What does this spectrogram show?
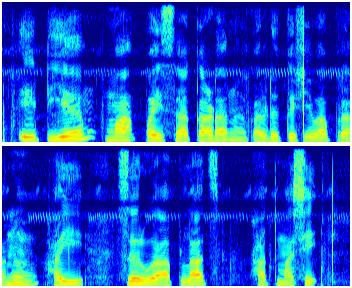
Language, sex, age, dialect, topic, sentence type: Marathi, male, 51-55, Northern Konkan, banking, statement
